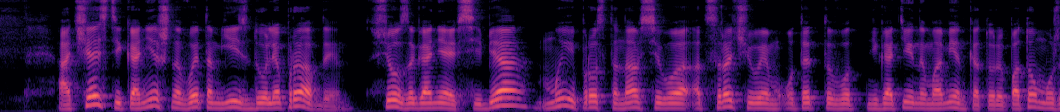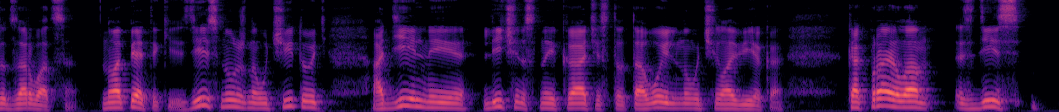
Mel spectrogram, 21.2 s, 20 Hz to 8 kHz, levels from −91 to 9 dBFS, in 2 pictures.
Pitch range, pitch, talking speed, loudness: 125-160 Hz, 140 Hz, 110 wpm, -32 LUFS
